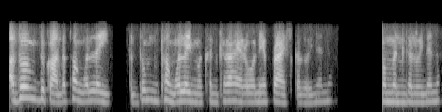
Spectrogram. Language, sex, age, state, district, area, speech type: Manipuri, female, 30-45, Manipur, Imphal East, rural, conversation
